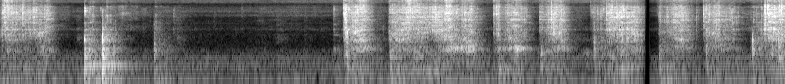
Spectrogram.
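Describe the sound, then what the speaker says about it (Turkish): Popcorn kernels stirred in a pot ahead of a milk popcorn recipe, giving soft dry raspy scraping strokes, quiet at first and then livelier in repeated bursts, with no talking. "Sonra birazcık karıştırıyoruz mısırlarımızı arkadaşlar."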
